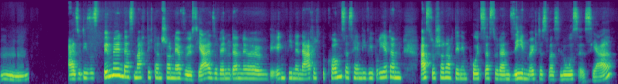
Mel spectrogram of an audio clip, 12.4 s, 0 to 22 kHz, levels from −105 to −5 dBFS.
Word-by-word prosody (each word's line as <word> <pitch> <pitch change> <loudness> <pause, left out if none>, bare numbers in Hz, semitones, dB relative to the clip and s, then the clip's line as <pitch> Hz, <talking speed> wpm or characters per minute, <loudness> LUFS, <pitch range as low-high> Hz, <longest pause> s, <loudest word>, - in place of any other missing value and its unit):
Mhm. 325 -3 -2 0.8
Also, 180 +2 +2
dieses 210 0 -1
Bimmeln, 295 +4 +7
das 250 0 +1
macht 230 +1 -1
dich 230 0 -4
dann 215 -2 -4
schon 220 0 0
nervös, 180 -7 +1
ja? 160 +5 +4
Also, 205 -2 -2
wenn 190 +1 -1
du 195 - -8
dann, 200 +1 -2
äh, 195 -2 -1 0.2
irgendwie 215 +2 -4
'ne 200 -1 -5
Nachricht 205 +3 -1
bekommst, 225 +6 0
das 230 0 -1
Handy 210 -1 -4
vibriert, 220 +5 -2
dann 225 -2 +1 0.4
hast - - +6
du 210 - -2
schon 225 +1 -2
auch 225 0 +1
den 200 -3 -4
Impuls, 195 +1 -2
dass 200 0 0
du 190 - -5
dann 175 0 -1
sehen 185 +3 +2
möchtest, 180 0 -3
was 165 0 -6
los 170 +2 +1
ist, 120 0 -2
ja? 135 - 0
205 Hz, 190 wpm, -24 LUFS, 185-225 Hz, 0.8 s, Bimmeln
